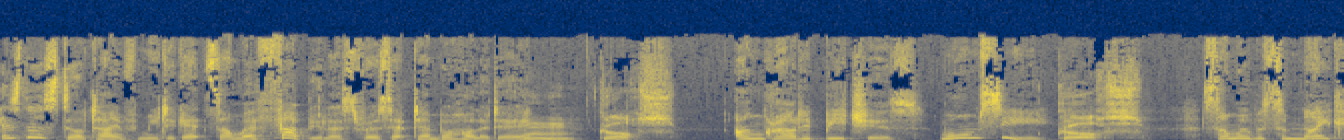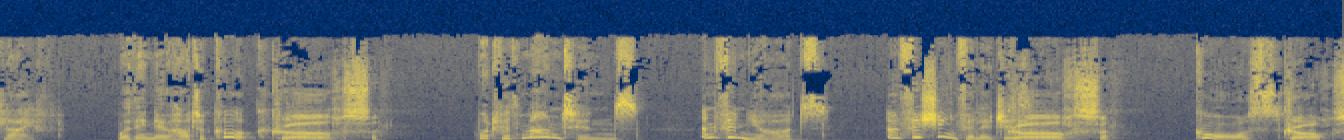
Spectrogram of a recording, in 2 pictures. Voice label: Radio Advert, Corsica Holidays; Radio Hallam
